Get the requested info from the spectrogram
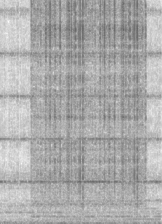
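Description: Heavy, distorted rock music with a deep electric bass underneath. A harsh, crashing wash of noise comes in about half a second in and cuts off just before the end.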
